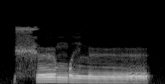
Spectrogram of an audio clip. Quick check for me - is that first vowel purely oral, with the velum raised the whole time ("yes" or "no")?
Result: yes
